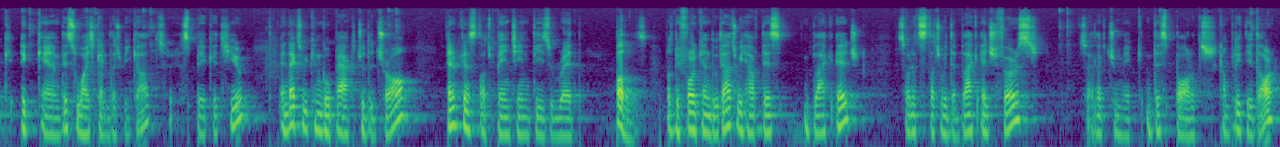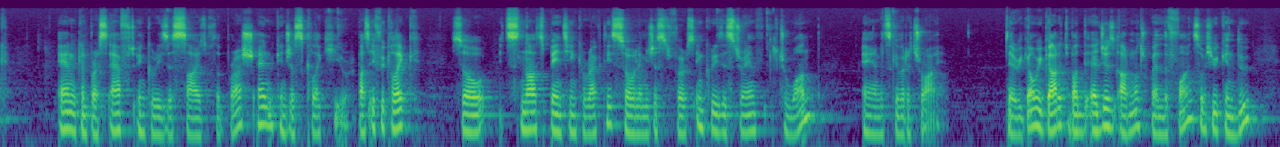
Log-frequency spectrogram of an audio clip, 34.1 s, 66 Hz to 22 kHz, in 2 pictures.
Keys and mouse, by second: 1.1 click, 1.9 click, 5.2 click, 14.1 click, 18.0 f, 19.3 click, 23.1 click, 26.7 middle click.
